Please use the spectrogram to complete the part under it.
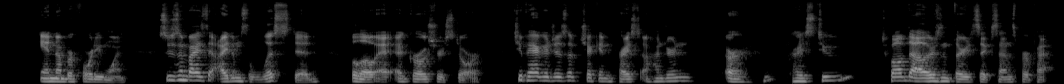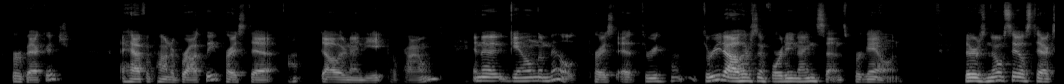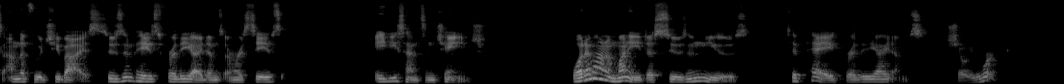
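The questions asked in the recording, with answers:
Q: What amount of money does Susan use to pay for the items?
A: $30.00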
